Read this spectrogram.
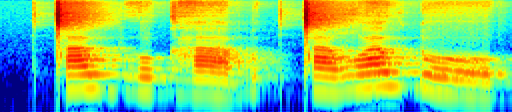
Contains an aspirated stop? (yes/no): no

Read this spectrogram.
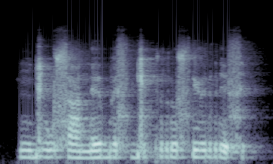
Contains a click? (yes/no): no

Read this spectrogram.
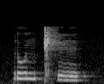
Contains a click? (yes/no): yes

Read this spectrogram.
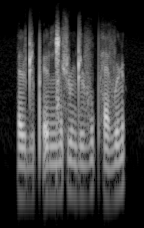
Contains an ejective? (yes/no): yes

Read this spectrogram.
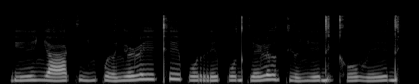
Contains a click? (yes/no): no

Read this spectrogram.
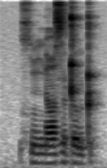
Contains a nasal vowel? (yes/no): yes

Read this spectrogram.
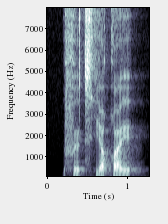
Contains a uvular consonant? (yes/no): yes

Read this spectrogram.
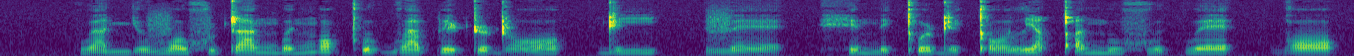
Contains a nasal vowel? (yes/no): no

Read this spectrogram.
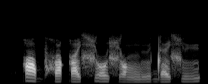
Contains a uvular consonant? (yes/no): yes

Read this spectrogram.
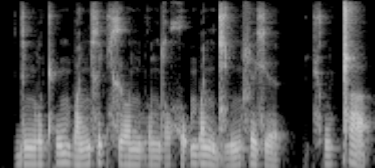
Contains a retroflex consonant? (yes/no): no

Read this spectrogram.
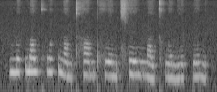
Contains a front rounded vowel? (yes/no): no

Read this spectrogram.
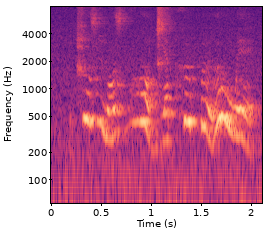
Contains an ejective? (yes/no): no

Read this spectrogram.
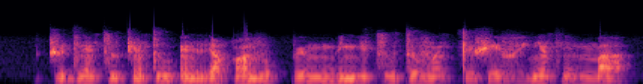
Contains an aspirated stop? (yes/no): no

